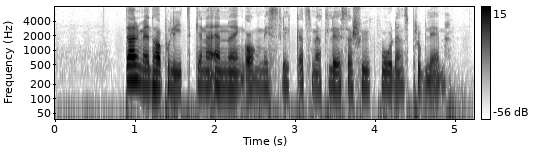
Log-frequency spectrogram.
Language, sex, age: Swedish, female, 23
